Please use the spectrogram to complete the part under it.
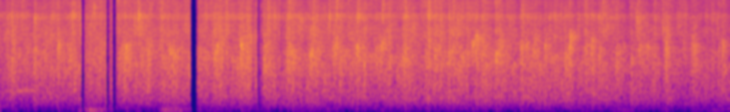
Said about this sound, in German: die einen ganz herzlichen Applaus verdient hat.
